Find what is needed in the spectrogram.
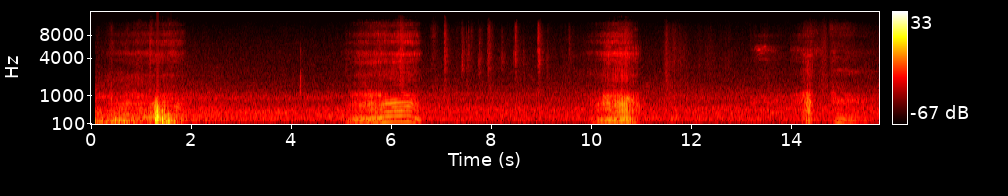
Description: This is my Hubby snoring and the reason I can't sleep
